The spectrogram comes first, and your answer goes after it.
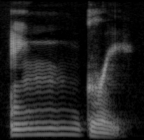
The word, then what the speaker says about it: angry: say he's very angry we use the nasal sound plus the hard G angry he's very angry he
